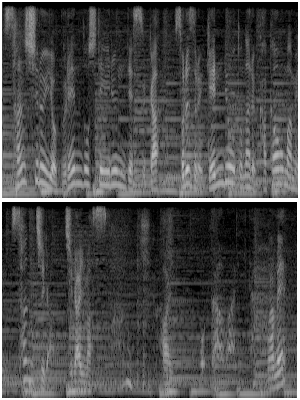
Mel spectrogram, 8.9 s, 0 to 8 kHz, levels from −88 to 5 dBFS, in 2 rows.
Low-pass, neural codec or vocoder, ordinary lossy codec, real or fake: 7.2 kHz; none; none; real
